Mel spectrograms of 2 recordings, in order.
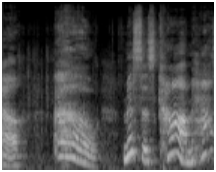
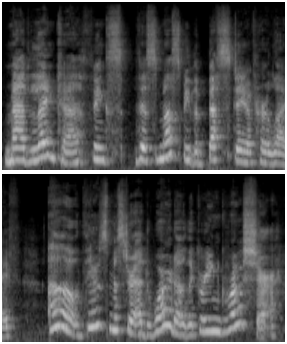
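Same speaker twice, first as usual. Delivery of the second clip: lively storybook read-aloud; reading to children; 5 semitones higher, 7 dB louder than usual. Acted. Reads picture book to children.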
